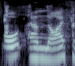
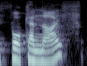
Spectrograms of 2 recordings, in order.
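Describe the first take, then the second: First: Said in the usual way. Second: Imitating French-accented "fork and knife". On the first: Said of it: "she's French. She said fork and knife". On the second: Waiter quoting a French colleague, French accent. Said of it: "she used to say fork and knife like that".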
